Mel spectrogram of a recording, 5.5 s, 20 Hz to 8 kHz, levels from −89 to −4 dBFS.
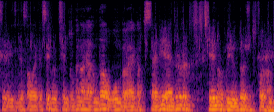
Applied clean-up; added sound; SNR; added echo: neural separator model SepFormer DNS4.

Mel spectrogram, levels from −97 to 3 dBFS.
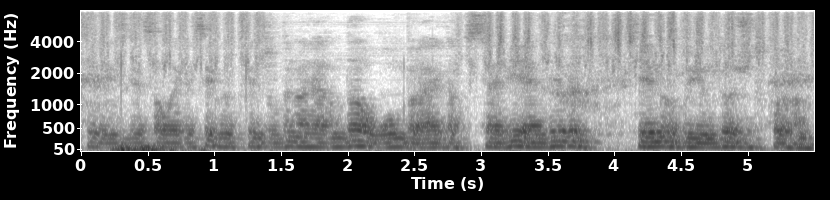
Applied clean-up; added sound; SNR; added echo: none; Hands; 8 dB; reverberation time 0.2 s.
